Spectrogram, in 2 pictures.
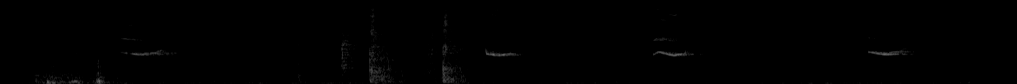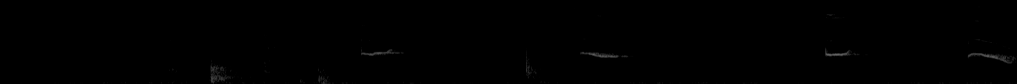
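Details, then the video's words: Blind kitten meowing as it tries to reach its mother cat so she will feed it; short, high, repeated meows about every two seconds, each bending downward, in a quiet indoor room with a few soft bumps. "Meowing blind kitten tries to get to mom cat so that she feeds him"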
